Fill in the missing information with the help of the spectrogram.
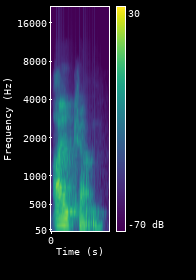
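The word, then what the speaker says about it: Icahn: yes yes all right next on the list card you pronounce his last name i can carl cillian icon is the last name spells i-c-a-h-n yes he incarnated at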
